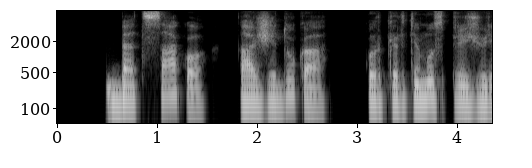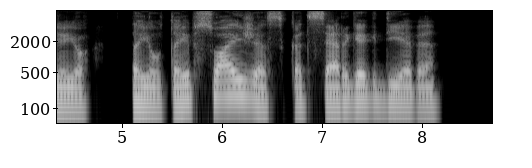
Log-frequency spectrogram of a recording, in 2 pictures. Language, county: Lithuanian, Telšiai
